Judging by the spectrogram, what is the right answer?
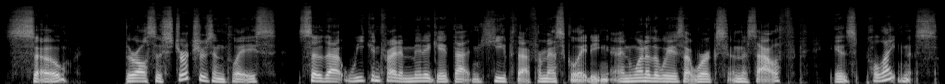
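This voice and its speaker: A man's voice: medium pitch, steady tone, moderate pace, creaky, dry recording, clean studio sound. A man, a podcast guest, explaining at length in casual conversation and telling stories with quoted voices.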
